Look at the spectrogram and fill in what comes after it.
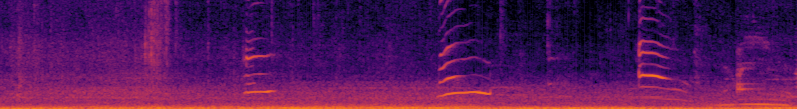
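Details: Pet kittens of a cat family calling while finding their mother: a few thin, high, rising-then-falling meows spaced a second or so apart, over a steady low rumbling hum.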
